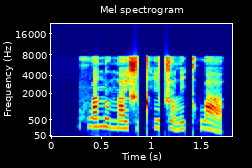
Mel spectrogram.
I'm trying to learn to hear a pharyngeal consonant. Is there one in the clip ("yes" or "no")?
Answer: no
